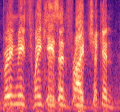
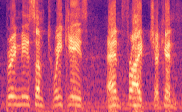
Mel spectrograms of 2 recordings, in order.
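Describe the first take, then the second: First: Loud, high repeated demand; mock last wish. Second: Slow, loud, hammed-up demand; dying wish shout. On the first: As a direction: call out the last wish again. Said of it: "That's gonna be my last wish". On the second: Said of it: "I'm, like, gonna be like".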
